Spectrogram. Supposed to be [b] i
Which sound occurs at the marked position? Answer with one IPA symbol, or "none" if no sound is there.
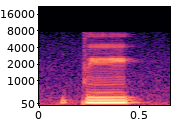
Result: p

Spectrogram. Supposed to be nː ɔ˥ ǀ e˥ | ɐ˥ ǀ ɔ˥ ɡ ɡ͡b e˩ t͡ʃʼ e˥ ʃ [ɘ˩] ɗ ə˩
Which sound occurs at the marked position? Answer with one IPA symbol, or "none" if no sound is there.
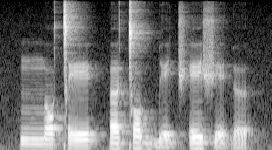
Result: e˩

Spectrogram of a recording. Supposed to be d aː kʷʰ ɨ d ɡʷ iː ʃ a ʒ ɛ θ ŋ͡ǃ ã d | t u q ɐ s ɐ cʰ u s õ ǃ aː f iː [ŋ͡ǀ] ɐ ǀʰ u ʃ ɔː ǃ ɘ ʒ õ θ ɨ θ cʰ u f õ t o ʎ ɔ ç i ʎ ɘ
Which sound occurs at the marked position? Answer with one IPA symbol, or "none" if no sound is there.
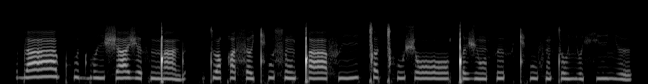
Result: ǀ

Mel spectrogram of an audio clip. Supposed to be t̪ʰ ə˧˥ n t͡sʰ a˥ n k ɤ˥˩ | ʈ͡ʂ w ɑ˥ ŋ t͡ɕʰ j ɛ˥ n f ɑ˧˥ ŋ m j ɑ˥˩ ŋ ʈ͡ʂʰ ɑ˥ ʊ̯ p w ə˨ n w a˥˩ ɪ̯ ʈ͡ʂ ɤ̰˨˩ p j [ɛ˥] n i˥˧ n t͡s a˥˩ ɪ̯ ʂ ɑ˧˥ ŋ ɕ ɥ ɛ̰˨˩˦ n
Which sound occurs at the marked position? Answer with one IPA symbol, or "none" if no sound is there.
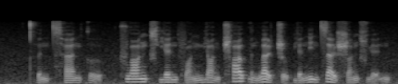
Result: ɛ˧˥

